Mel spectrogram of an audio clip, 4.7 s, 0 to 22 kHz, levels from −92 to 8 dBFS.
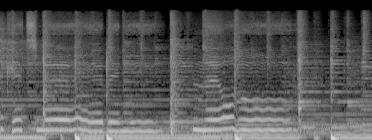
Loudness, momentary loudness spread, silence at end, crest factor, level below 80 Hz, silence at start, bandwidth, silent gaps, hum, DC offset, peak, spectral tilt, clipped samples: -20 LUFS; 5 LU; 0 s; 14 dB; -24 dBFS; 0 s; 16.5 kHz; none; none; under 0.1%; -4 dBFS; -6 dB/octave; under 0.1%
